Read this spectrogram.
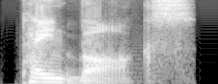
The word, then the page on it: paintbox: British English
